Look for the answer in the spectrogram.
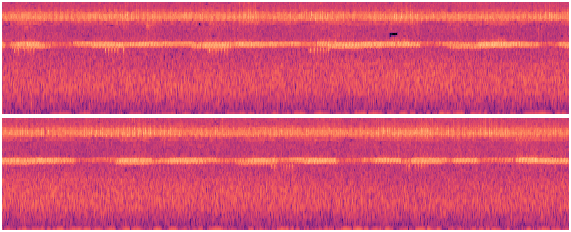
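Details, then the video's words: Late-night cricket chorus: continuous high-pitched trilling broken into short repeated chirp segments, with a fainter higher band and a steady low rumbling hiss underneath. "Cricket sounds"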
